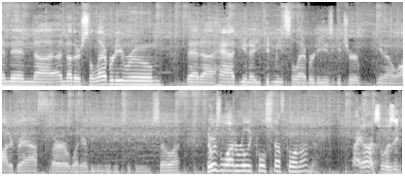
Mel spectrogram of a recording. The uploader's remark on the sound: complete coverage of Crypticon 2009, live from Seattle!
